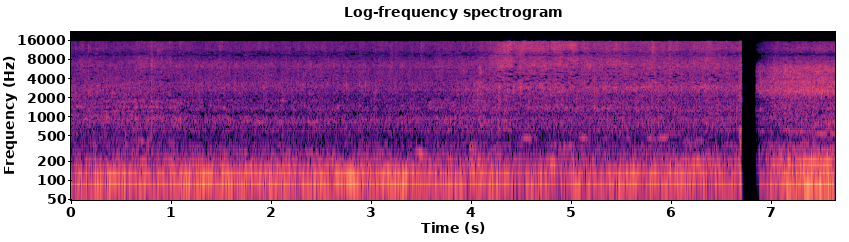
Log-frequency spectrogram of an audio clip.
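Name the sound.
chicken meat frying in spices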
